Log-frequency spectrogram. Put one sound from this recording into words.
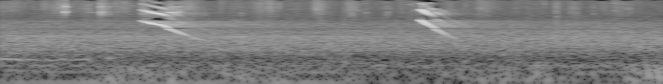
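A shepherd gives short, sharp falling whistles in the distance.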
